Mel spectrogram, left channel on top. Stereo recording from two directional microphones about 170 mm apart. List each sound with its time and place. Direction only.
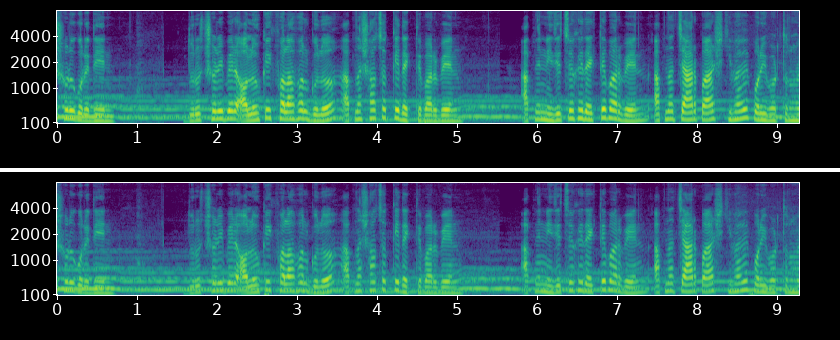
0.0 s a man's voice: 15° left (ahead or behind)
1.6 s a man's voice: 15° left (ahead or behind)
